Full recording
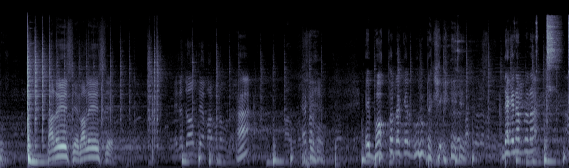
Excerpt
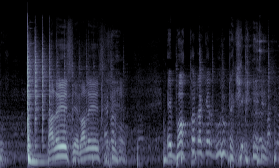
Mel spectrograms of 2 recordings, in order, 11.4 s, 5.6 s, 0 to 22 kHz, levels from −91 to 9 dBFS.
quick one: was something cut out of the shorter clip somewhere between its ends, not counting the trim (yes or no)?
yes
